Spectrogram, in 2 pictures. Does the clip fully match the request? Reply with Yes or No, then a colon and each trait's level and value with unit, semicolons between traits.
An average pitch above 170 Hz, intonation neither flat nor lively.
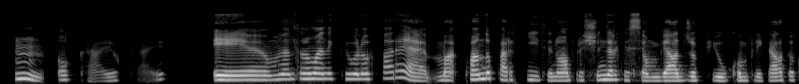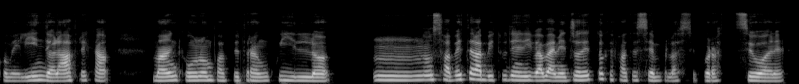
Yes: high, 190 Hz; average, 3.0 semitones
